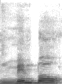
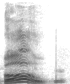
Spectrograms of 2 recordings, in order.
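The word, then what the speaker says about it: Mbow: Marcus, is it Mimbo or Bao? It's just Bo. Oh, Bo.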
